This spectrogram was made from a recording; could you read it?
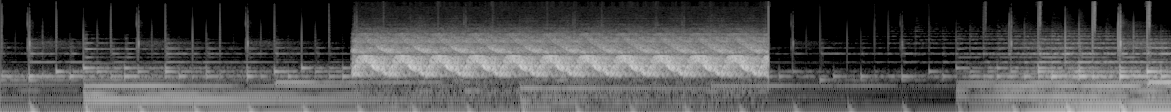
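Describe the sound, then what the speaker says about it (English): A home security camera's loud electronic siren wails in rapid repeating cycles for several seconds, starting and stopping abruptly amid steady low background noise. "Smart siren alarm."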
